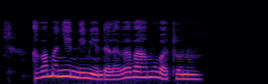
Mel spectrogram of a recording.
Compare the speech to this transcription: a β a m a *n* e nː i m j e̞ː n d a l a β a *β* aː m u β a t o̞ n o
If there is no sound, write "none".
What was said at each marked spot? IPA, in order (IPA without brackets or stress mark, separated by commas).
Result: ɲ, β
